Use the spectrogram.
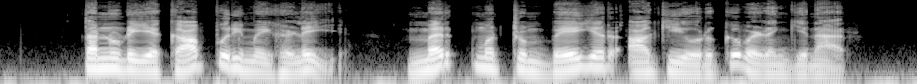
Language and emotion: Tamil, neutral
